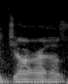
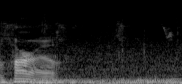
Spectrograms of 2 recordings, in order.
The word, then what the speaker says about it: Jaro: I always want to say Jaro because they spell it with J, but here in the Philippines it's H, so Haro.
